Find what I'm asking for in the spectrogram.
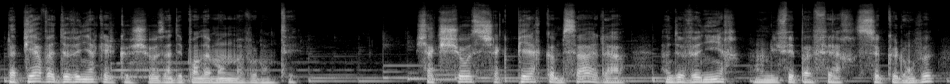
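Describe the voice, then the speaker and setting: A man's voice: on the low side, normal speed, lightly acted. Man playing Amine, an obsessed sculptor near madness. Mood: feverish, entranced. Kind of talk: French fiction podcast acting. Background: music.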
